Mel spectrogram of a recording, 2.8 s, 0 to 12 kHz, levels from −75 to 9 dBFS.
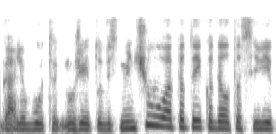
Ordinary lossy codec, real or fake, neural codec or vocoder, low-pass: MP3, 64 kbps; real; none; 7.2 kHz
